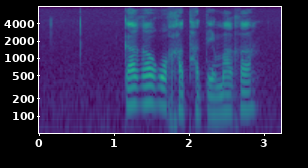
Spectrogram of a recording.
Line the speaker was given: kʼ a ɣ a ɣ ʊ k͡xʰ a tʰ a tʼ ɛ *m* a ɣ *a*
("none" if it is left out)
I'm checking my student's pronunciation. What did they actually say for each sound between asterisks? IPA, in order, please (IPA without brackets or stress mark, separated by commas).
m, a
